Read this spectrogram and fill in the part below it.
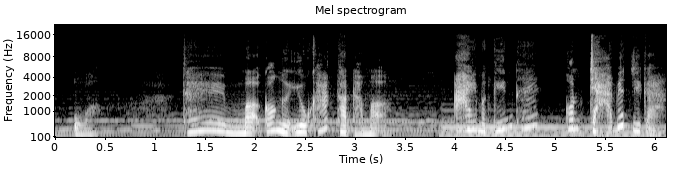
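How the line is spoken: Lowered voice. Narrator (Vietnamese): Con Dung hạ giọng bảo

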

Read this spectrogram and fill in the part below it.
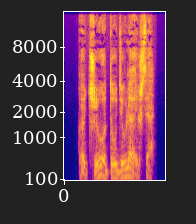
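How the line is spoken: Giant's deep bass. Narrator (Russian): пробасил одноногий гигант

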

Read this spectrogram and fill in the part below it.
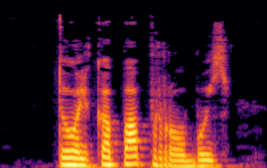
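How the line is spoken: Menacing. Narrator (Russian): грозно произнес Кронин

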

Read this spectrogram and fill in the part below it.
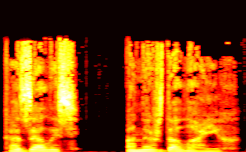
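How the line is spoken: Smiling whisper. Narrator (Russian): прошептала Валентина, улыбаясь

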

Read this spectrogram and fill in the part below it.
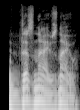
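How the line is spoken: Grumbling mutter. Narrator (Russian): буркнул я

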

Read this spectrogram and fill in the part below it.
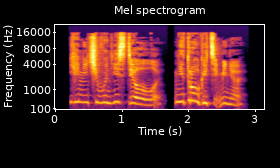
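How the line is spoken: Muffled sobbing. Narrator (Russian): Она уткнулась в колени и глухо разрыдалась

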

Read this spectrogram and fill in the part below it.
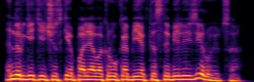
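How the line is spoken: Dry AI voice. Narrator (Russian): сухо добавил второй ИИ

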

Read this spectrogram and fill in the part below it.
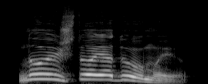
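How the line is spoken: Gloomy question. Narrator (Russian): мрачно спросил Ворошила

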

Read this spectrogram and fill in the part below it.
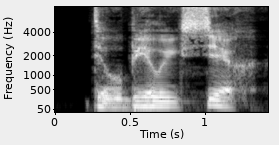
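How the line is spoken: Growl. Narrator (Russian): прорычал он

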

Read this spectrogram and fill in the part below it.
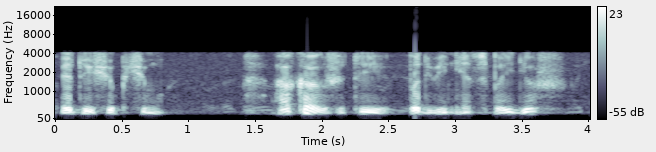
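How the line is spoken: Calm question. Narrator (Russian): Спокойно спросил Олег

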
